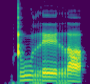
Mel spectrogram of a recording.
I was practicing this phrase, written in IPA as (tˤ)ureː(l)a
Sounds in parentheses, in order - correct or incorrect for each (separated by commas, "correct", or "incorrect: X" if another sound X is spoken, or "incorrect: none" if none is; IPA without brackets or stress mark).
incorrect: ʈ, incorrect: r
